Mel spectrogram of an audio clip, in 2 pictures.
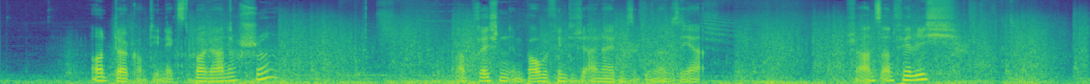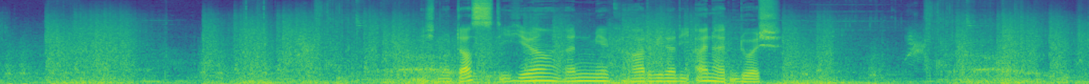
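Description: Swords clash and strike in a fantasy game battle.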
